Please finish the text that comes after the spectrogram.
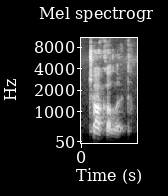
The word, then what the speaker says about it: chocolate: up to you now often you will hear a pronounced chocolate chocolate I like chocolate chocolate ice cream but sometimes will pronounce it more as chocolate this oh here will sort of disappear a little bit chocolate chocolate chocolate I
